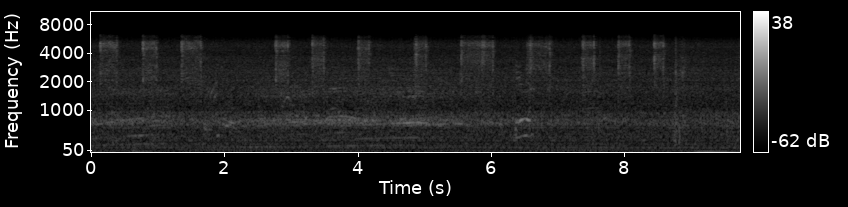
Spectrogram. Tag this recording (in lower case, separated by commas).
spray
